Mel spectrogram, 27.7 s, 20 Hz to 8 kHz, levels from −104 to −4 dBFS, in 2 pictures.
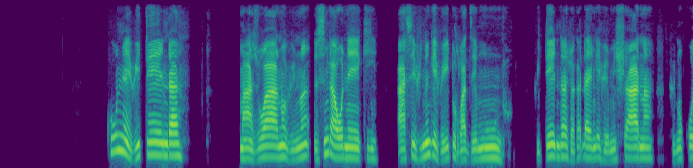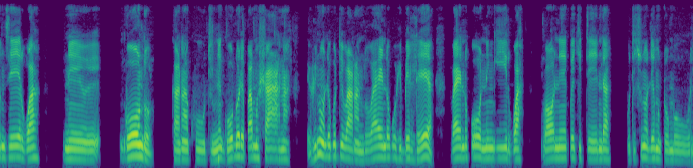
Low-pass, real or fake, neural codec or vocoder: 7.2 kHz; real; none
